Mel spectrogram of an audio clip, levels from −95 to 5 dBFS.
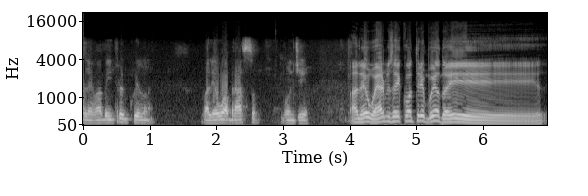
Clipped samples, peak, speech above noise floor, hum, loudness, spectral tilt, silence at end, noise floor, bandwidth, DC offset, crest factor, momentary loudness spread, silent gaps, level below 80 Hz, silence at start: under 0.1%; -10 dBFS; 37 dB; none; -23 LUFS; -5 dB/octave; 0 s; -60 dBFS; 14 kHz; under 0.1%; 14 dB; 10 LU; none; -54 dBFS; 0 s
